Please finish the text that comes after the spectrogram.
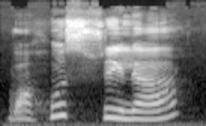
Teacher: sad is full mouth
